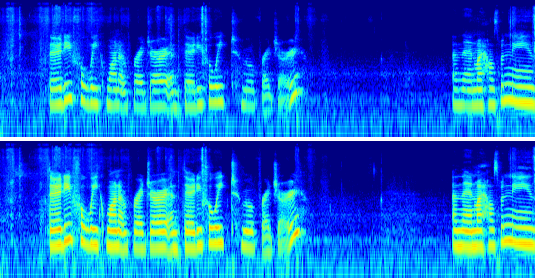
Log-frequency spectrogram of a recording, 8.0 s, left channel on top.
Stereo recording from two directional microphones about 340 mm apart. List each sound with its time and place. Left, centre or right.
0.7 s speech: centre
6.7 s a woman's voice: centre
